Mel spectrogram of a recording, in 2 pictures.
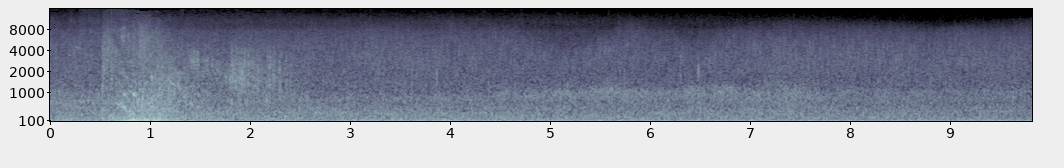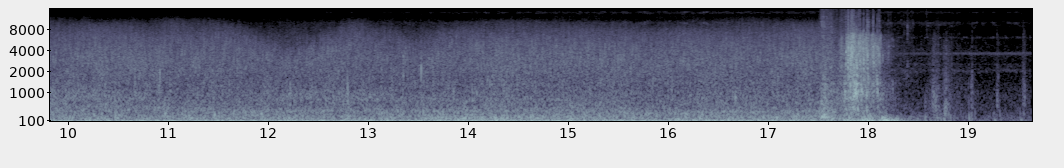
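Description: Wind rushes loudly and steadily past a fast glider.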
